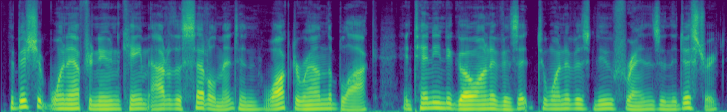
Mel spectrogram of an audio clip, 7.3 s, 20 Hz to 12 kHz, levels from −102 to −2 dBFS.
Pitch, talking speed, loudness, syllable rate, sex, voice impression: 130 Hz, 240 wpm, -18 LUFS, 6.1 syllables/s, male, masculine, adult-like, slightly refreshing, friendly, slightly kind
